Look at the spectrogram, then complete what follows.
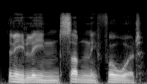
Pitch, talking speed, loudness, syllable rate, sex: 105 Hz, 205 wpm, -15 LUFS, 7.0 syllables/s, male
